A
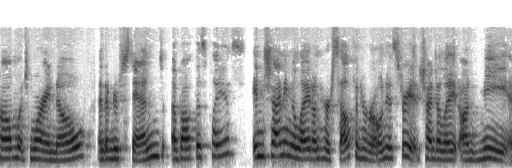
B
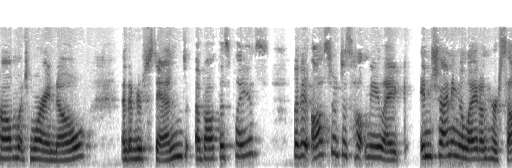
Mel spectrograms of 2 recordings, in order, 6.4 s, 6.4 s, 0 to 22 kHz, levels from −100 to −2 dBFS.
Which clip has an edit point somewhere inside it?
A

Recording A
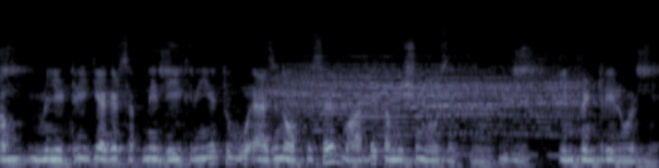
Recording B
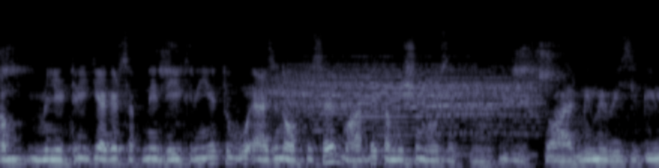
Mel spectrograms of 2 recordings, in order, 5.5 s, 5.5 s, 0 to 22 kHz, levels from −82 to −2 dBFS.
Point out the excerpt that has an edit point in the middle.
B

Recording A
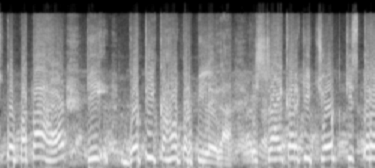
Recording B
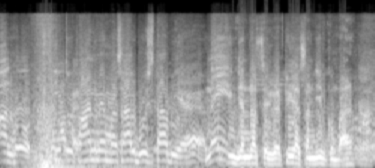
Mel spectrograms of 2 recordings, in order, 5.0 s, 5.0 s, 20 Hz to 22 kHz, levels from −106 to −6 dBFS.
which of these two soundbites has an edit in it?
B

